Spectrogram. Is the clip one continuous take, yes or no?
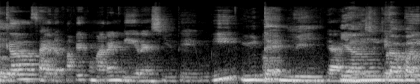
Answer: yes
